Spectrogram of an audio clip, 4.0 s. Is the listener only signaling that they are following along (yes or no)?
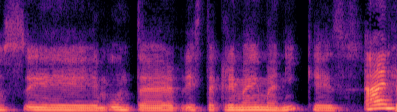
no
